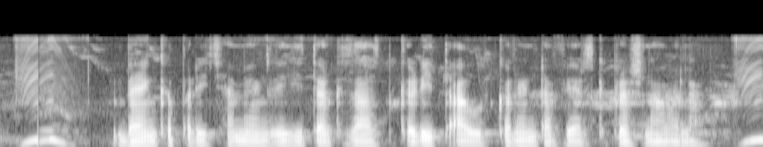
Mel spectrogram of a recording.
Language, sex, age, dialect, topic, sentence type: Bhojpuri, male, <18, Western, banking, statement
